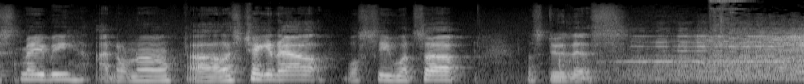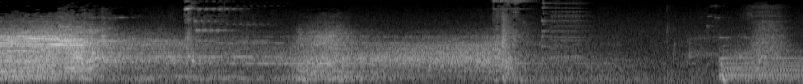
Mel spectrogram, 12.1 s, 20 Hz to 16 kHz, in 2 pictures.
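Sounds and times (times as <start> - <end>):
faint music: 4.0 - 8.6
sharp metallic hits: 4.2 - 10.9
whoosh: 4.4 - 10.9.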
